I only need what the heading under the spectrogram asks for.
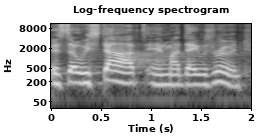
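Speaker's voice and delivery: normal talking voice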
